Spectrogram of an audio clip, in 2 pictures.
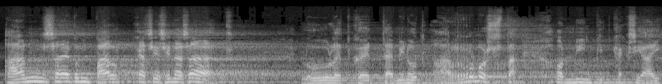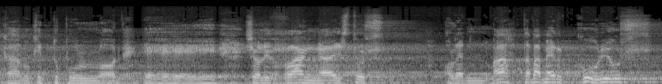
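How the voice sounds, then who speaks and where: A man voicing a huge, scheming male spirit trapped in a bottle, calling out in slow, drawn-out phrases in a storybook reading. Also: roomy sound, big-room sound, natural voice. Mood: menacing. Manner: slow, drawn-out, booming calls.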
